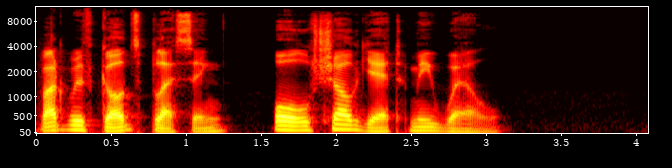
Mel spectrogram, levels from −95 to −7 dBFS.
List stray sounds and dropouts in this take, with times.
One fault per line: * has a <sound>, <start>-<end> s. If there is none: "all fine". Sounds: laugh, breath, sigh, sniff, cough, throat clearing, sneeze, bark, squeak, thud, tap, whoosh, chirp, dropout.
all fine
